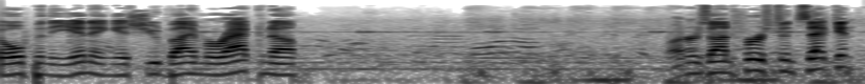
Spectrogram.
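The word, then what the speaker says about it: Mracna: So it's pronounced Maracna, but it's spelled M-R-A-C-N-A. 2-1. Outside, 3-1. So no vowel needed on the front end.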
